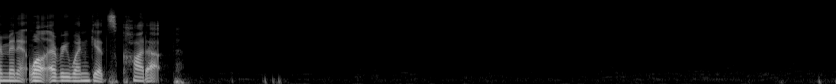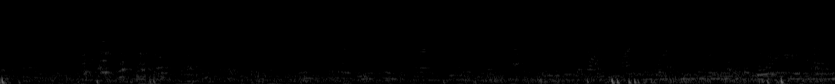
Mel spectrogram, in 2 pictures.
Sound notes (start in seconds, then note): 2.3 interspersed conversation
